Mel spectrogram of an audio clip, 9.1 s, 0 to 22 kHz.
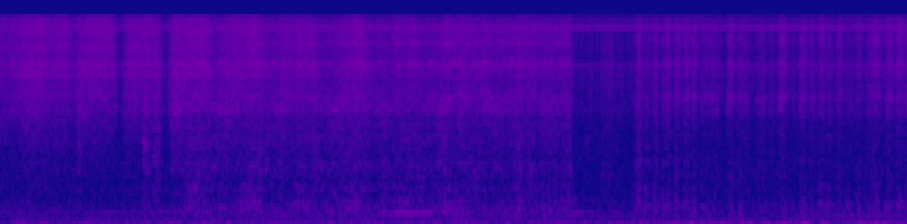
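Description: Koh-i-Noor Triograph 2B graphite pencil scratching and rubbing faintly across watercolor paper as it sketches and shades, pausing briefly about six seconds in.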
